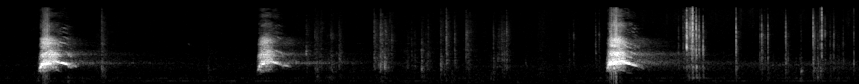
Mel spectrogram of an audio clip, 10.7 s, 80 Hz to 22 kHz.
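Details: Fox in a back yard shortly after 1 am, June 2013, gives three loud, hoarse screams spread over ten seconds. Scattered sharp clicks and taps fall between and after the calls.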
